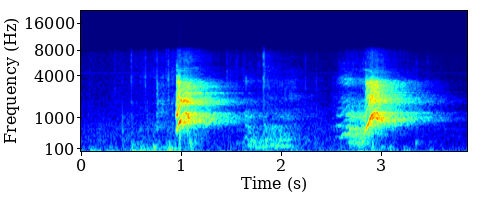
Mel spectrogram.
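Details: Gunner, a Border Collie, confronting Swiffer the dust mop indoors; two loud, rising barks about two seconds apart, each sharp at onset and trailing off.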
